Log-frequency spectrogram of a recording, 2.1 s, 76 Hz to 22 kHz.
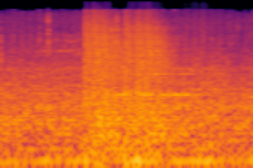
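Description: Machine gun fire in the Left 4 Dead 2 video game erupts partway through as a loud, dense burst of rapid shots over a background of game ambience.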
